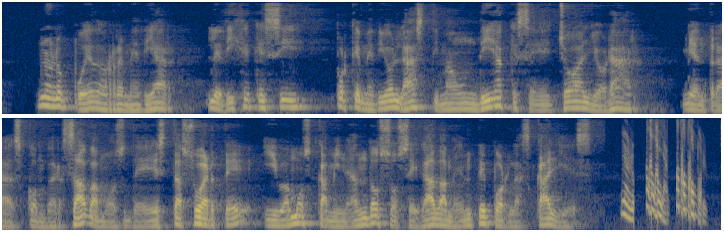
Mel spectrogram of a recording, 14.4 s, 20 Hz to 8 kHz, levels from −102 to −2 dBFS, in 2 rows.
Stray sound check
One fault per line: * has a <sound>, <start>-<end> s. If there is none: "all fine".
* has a chirp, 13.4-14.3 s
